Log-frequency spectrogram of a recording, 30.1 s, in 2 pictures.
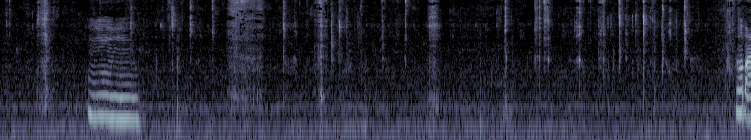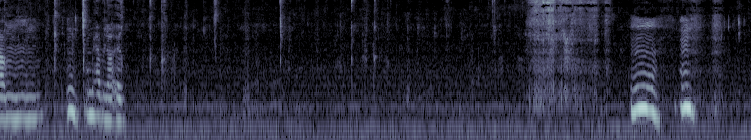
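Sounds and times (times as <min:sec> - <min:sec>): wet chewing: 0:02.6 - 0:15.2, 0:15.9 - 0:16.8, 0:17.6 - 0:27.2
person humming mmm: 0:27.6 - 0:29.4.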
